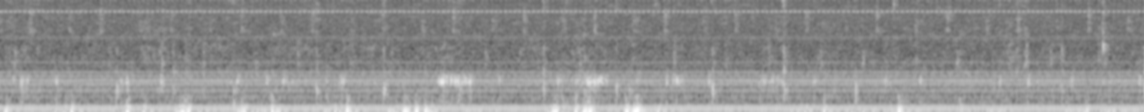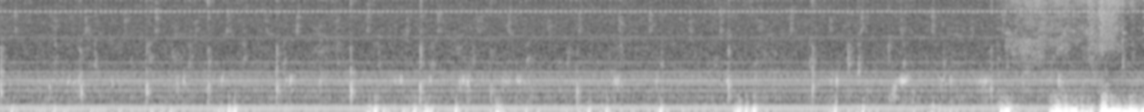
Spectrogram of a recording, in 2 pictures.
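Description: Tobacco pipe being puffed while a flame is held to the bowl to light it: small soft lip pops and clicks over a steady low hum. Near the end comes a louder breathy blow.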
